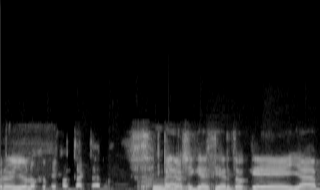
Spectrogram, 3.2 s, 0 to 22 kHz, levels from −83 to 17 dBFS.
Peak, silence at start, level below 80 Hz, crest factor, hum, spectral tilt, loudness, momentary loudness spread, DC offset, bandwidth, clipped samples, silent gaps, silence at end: -2 dBFS; 0 s; -56 dBFS; 16 dB; none; -4 dB/octave; -17 LUFS; 10 LU; under 0.1%; 8 kHz; under 0.1%; none; 0 s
